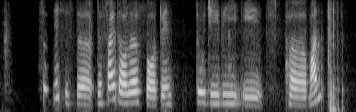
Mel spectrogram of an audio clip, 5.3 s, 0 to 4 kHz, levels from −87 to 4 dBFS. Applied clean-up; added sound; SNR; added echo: neural mask model RNNoise.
